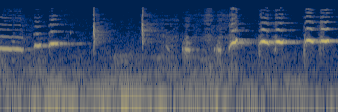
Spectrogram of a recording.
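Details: Domestic cockatiels whistle a phrase that rises in steps, with a few sharp clicks between notes, ending in a bright sustained whistle.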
